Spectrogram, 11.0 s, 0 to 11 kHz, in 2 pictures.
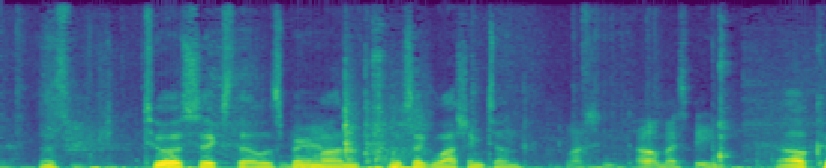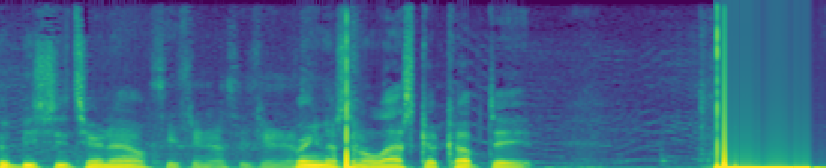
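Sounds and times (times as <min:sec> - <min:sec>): low rumbling static: 0:00.0 - 0:11.0.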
